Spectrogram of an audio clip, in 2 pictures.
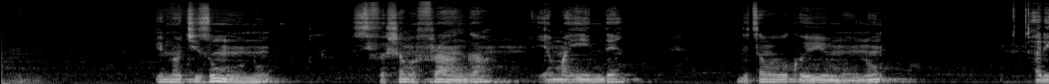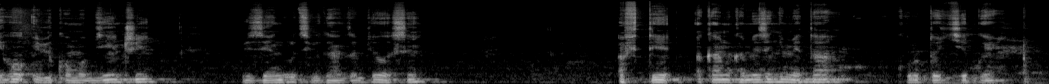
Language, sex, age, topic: Kinyarwanda, male, 18-24, finance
